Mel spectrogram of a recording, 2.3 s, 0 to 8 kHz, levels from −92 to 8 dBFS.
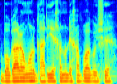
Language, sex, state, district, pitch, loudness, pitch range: Assamese, male, Assam, Kamrup Metropolitan, 115 Hz, -15 LUFS, 110-120 Hz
